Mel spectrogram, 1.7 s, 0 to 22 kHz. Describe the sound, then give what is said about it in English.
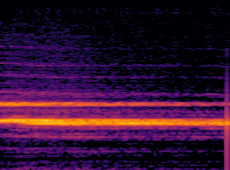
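A steady, whistle-like tone from a Casio 101 synthesizer holds one clear mid-high pitch with a faint overtone, sustained evenly at moderate volume with no voices. “The whistling sound is the Casio 101 or something, synthesizer.”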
